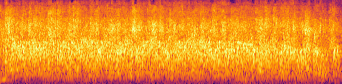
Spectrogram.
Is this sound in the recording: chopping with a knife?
no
